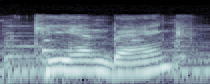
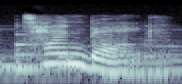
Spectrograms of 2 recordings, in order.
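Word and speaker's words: TN Bank: you enroll wildcats roll how do you say the name kian bank nope tin bank uh-uh so what is it 10 bank 10 as in tennessee right here where all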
